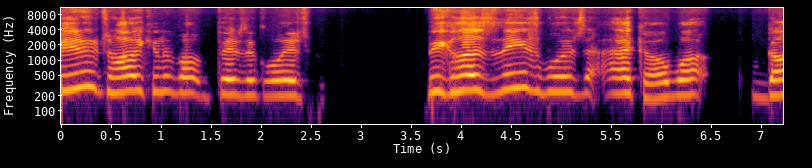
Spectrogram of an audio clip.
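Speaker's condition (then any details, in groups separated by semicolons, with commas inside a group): Cerebral palsy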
